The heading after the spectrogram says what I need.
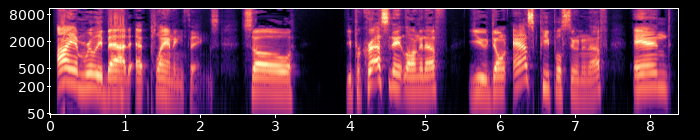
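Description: A young man hosts a solo podcast, sounding stuffy and congested from allergies as he talks casually and rambles with loose, profane humor. His voice is a little high and fairly bright, captured in a dry recording with clean studio sound.

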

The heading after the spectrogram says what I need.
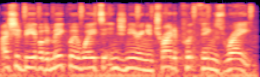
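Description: A man's voice: high-pitched, steady tone, fast. A man doing an engineer heard through a vent. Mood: urgent. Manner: urgent, polite, keeps calling him sir. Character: male ship engineer hiding in an air vent. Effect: voice heard from inside an air vent. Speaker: ship engineer. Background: music.

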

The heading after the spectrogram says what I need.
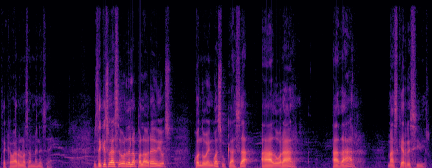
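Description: A male pastor, preaching earnestly with measured pauses. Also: medium pitch. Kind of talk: sermon.

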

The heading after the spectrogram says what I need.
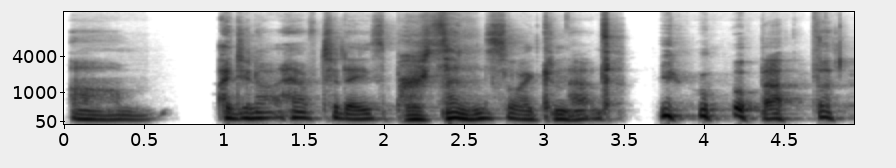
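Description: A man's voice: medium pitch, expressive, takes it slowly, a little mellow, breathy edge. A young man co-hosting a casual podcast, bantering and running a playful trivia quiz. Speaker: podcast co-host. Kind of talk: casual chat.

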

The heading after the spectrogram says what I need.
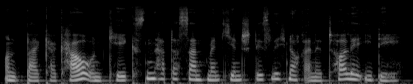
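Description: Soft-spoken woman reading a bedtime story. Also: mid-range voice, normal speed.

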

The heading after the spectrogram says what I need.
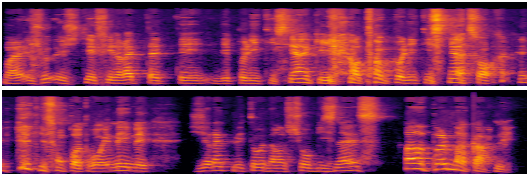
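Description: A man's voice: fairly high pitch, a little slow, darkish tone, husky. An older man with a Quebec French accent, a chef speaking as an interview guest in a rambling way, often adding "ok?". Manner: rambling, tags sentences with "ok?". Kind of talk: casual interview talk.

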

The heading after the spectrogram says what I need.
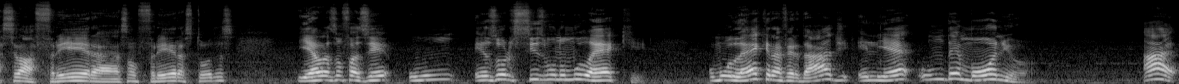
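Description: A man recapping a story in casual, profane, animated comedic talk. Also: high-pitched. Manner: animated, profane, acts out scenes. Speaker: podcast talker.

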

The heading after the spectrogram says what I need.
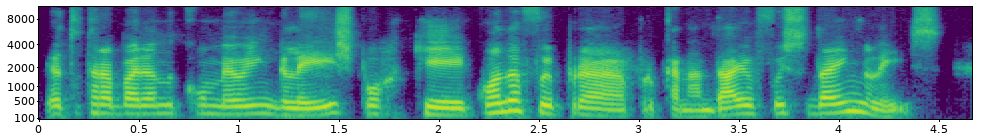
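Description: A young adult woman from Rio de Janeiro with a Carioca accent, a lively guest telling stories on a video call from a park and laughing often. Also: lowish voice, a little fast, no room sound, studio quality. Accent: Carioca Brazilian Portuguese. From Rio de Janeiro, Brazil. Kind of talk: casual chat, anecdotes. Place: outdoors in a park.

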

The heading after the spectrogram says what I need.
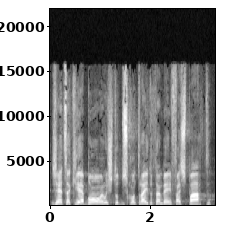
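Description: A Brazilian-accented man teaches a Bible lesson to his congregation in an easygoing, humorous way. His voice sits high. Long reverb from the church hall trails his words. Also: fairly quick. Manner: animated, joking, acts out scenes. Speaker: pastor teaching Sunday school. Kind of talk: informal Bible lesson with acted examples.

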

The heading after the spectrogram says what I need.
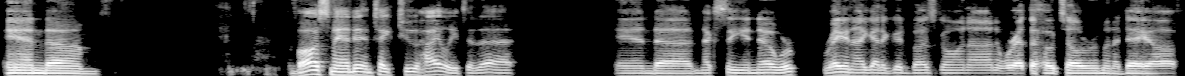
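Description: A man's voice: fairly low pitch, little pitch movement, unhurried, dry recording. A man casually telling a rambling road story, swearing freely and acting out what others said. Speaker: touring drum tech guest.

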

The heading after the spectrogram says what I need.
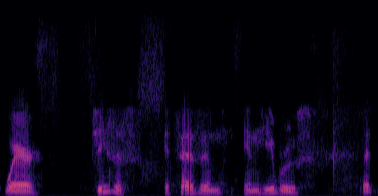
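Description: A man telling a personal story and drawing a faith lesson from it, animated, acting out the people he quotes and often adding "right?". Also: mid-range voice, slow pace, dry recording. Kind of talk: casual radio talk. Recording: tinny phone-like radio audio.

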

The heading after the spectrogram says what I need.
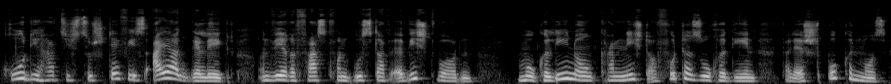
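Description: A woman voicing a caring, fretful father mouse in a children's story, speaking in a squeaky voice. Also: warm tone, husky. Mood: alarmed. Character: caring but scolding older father mouse.

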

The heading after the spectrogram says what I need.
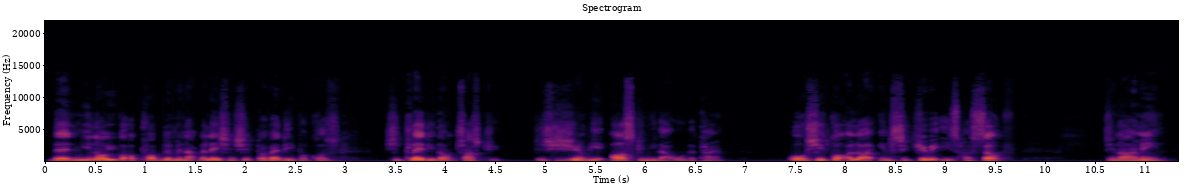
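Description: A man's voice: medium pitch, mellow, breathy edge. A man with an urban London roadman accent hosting a casual advice podcast, speaking colloquially and emphatically, often repeating points and checking that the listener follows. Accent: London, urban roadman slang. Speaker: podcast host answering listener questions.

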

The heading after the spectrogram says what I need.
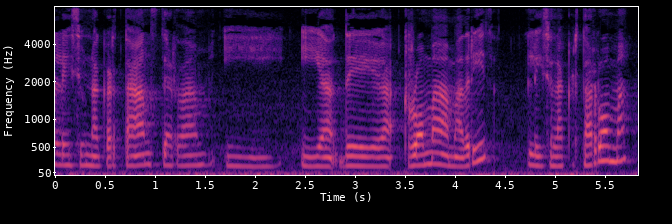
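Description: A woman with a Mexican Spanish accent shares a travel story on her own podcast. She talks in a chatty, animated way, full of fillers and restarts. Her voice sits at a middling pitch for a woman. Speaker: podcast host.

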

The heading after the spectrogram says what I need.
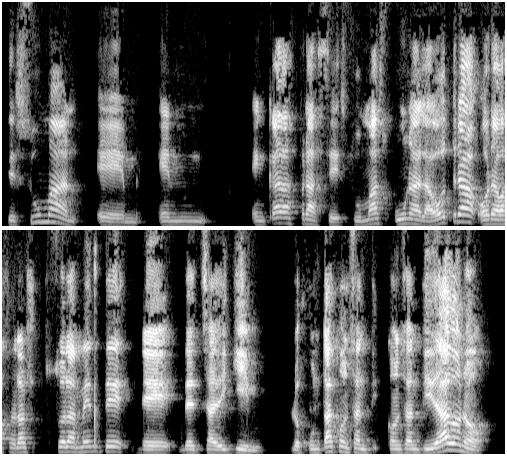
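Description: A man's voice: fairly high pitch, lively intonation, a little slow, a bit bright. A man in the audience politely asking the speaker a hesitant question.

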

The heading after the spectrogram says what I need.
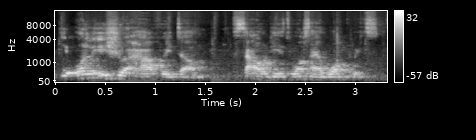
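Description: A podcast guest from Nigeria, speaking with a Nigerian accent, tells of his personal experiences in a conversational interview and keeps repeating phrases for emphasis. His voice is on the low side and brisk. The audio has a roomy echo, faint music and slight background noise.

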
